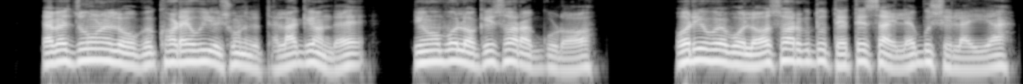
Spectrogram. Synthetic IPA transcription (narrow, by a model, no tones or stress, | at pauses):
t̪ɛːbɛd͡zʊɽ̃loːɡkʰɔɽɛɦʊijɔʃʊɽ̃d̪ɛt̪ʰɛlaːɡɛɦɔ̃ːnd̪ɛ | t̪ɪʊ̃ɛboːlɔk̬is̬ɔɾaɡ̚ɡʊɽɔ | ɦoːɾɪjoɛboːlɔswɐɾəɡd̪uːt̪ɛt̪eːsaːɪlɛbʊʃɛlaːiaː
